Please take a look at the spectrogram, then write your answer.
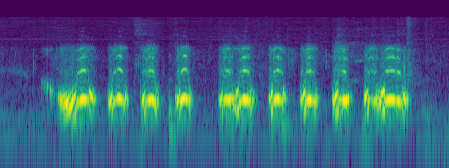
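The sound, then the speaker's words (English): A person imitates an owl with a quick run of about nine loud, breathy hoots in a steady rhythm, with no other talking. “All right, this is an owl.”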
